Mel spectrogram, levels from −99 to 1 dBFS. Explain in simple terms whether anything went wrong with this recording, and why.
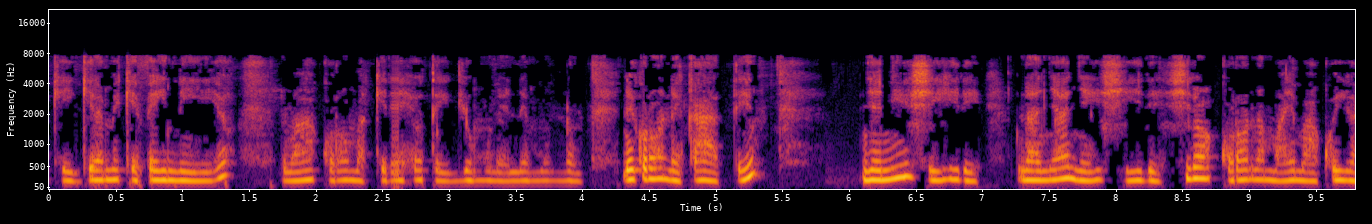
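Around 2.57 to 2.65 s and again at 9.44 s there's concealed Bluetooth headset packet loss: brief audio dropouts between headset and phone, patched over with repeated recent sound. The patches are short, and the single one at 9.44 s is nearly hidden.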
